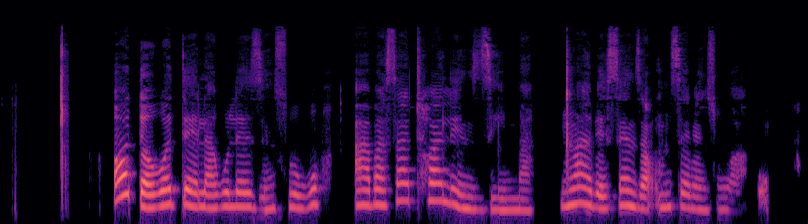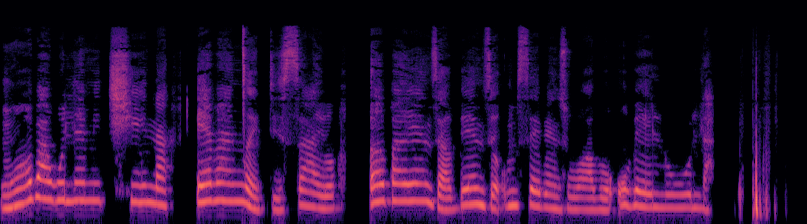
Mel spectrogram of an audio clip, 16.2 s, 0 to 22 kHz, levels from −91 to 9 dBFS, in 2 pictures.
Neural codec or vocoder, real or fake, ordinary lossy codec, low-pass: none; real; MP3, 64 kbps; 14.4 kHz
